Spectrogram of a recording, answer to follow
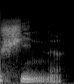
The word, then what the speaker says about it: Chine: La mer de Chine. Remember, don't insist on the E. Chine. Okay?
